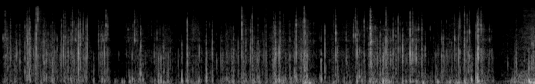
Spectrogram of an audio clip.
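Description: A medium-sized, thin, transparent plastic bag, hollow and apparently empty, is crinkled and rubbed between the fingertips of both hands, held close to the recorder beside the ear. Dense, continuous crackling and crunching fills the clip, with sharp bright snaps over a low rustle and brief quieter dips around one and five seconds.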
